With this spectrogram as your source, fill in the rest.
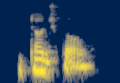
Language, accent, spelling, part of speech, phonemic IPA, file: English, Southern England, dodgeball, noun, /ˈdɒd͡ʒˌbɔl/, LL-Q1860 (eng)-dodgeball.wav
- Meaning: 1. A team sport whose main objective is to dodge or catch balls thrown by the opposition 2. The ball thrown in this sport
